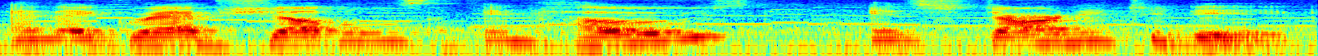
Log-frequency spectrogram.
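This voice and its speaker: A woman reading a folk tale aloud as a storyteller, expressive and animated. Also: fairly low pitch, a little slow, over music, poor audio. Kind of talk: storybook read-aloud narration.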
